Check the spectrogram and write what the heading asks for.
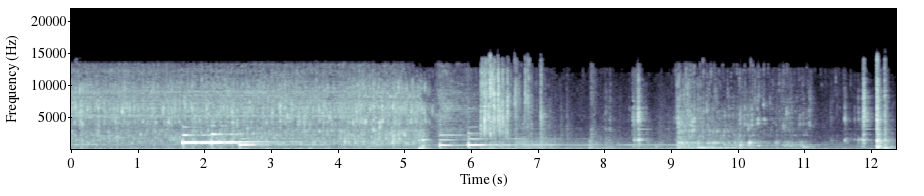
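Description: Sparse piano notes over water running from a kitchen tap. The tap shuts off about five seconds in. After that come light clinks and knocks of kitchen items being handled.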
